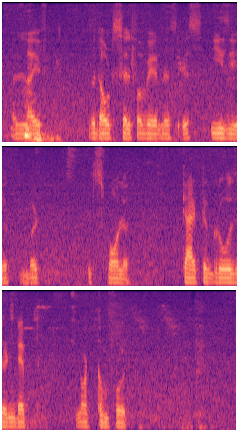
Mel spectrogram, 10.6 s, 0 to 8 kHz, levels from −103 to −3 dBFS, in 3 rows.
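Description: A faint delayed copy of the speech trails the main signal, about 346 ms behind. This is echo leak. It appears at 0.0 to 0.28 s, 0.59 to 1.32 s, 2.34 to 5.1 s, 5.44 to 6.22 s and 7.45 s to the end. The first burst is strongest, roughly 25 dB below the speech. The others sit lower, around 35 to 40 dB down. The likely cause is a far-end loudspeaker whose echo canceller let some of its own output return.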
